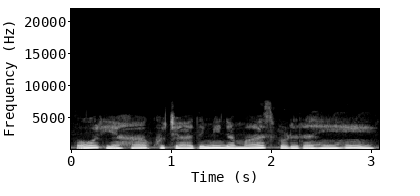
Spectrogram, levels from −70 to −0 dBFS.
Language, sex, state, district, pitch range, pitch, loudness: Hindi, female, Madhya Pradesh, Bhopal, 230-290 Hz, 250 Hz, -11 LUFS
